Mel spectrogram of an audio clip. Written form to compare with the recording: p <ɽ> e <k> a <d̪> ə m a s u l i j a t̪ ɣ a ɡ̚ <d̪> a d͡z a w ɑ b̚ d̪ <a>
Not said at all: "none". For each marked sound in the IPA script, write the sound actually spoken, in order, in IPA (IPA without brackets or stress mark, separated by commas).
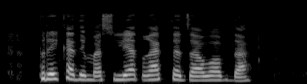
ɾ, k, d̪, t̪, a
